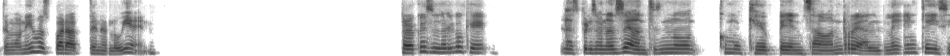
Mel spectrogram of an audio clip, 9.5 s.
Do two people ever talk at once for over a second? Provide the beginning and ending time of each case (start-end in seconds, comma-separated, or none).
none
